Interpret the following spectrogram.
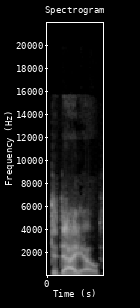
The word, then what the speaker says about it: DiDio: were both like, "Oh, his name is actually DiDio." I'm like, "Oh, wow!" So there's been some people saying it right, and that was not me. I was like Didio, but what I actually happened? thought that's what it was for the longest time.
